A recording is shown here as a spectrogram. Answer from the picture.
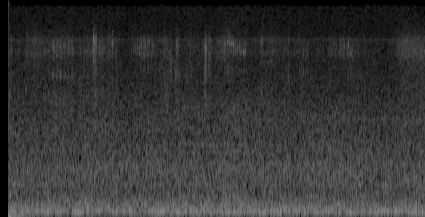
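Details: A Scottish Fold kitten, playing with a dangle toy, purrs in a steady, low, rumbling drone.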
